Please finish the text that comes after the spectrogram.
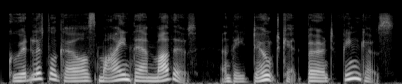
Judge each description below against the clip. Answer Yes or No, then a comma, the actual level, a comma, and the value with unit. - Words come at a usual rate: Yes, average, 180 wpm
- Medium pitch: Yes, medium, 180 Hz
